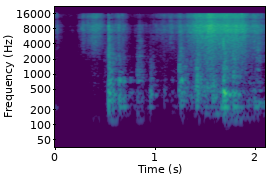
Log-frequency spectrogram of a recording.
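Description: Handling noise: rustling and light knocks as household product bottles and packaging are rummaged through and one is picked up. Loudest shortly before the end.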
